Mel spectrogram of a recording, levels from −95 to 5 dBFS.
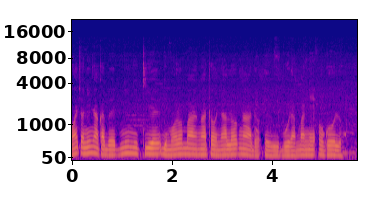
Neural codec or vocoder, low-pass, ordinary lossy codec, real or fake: none; 14.4 kHz; none; real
